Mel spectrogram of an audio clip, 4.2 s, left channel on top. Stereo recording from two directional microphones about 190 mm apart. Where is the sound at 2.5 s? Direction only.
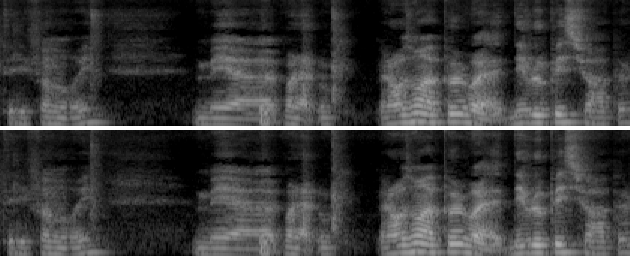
10° right (ahead or behind).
